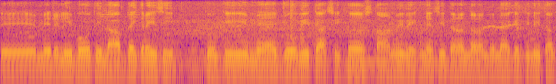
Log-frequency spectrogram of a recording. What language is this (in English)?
Punjabi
